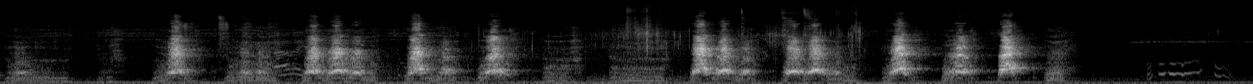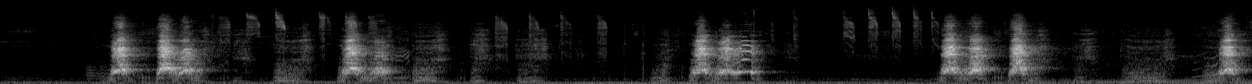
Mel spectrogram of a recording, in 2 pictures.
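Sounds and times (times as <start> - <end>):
dog barking: 1.6 - 5.2, 6.9 - 10.8, 13.6 - 16.6, 19.4 - 20.5, 21.2 - 23.2, 24.6 - 25.0.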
